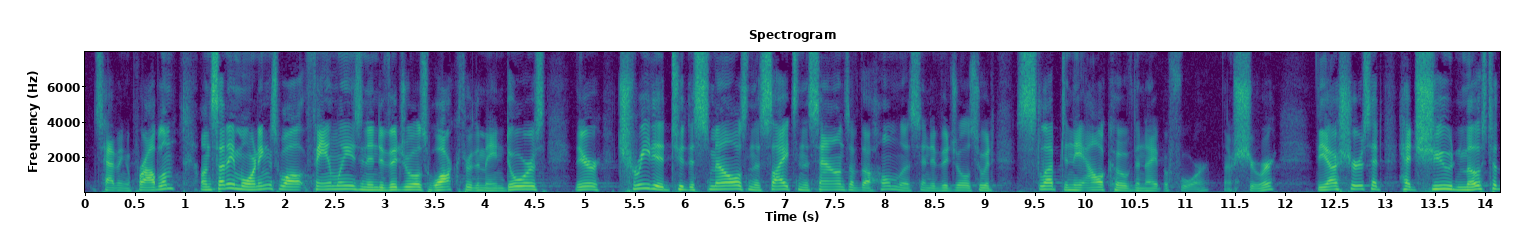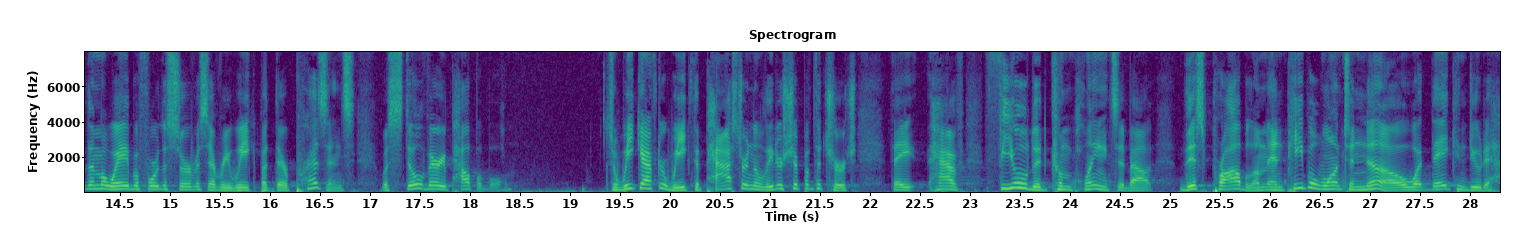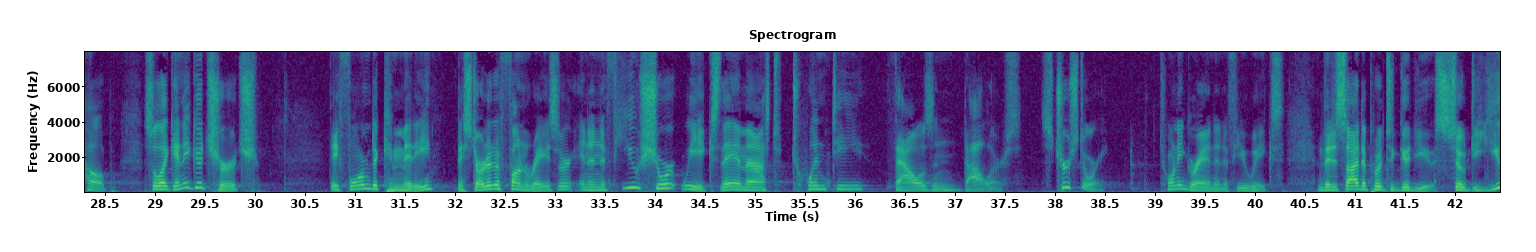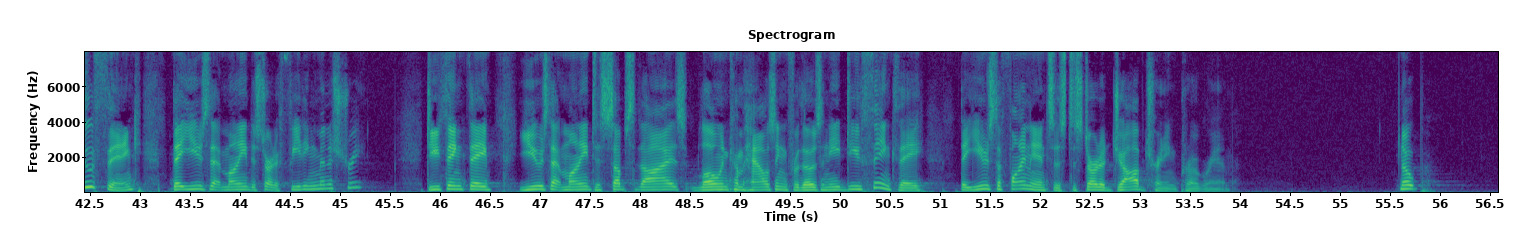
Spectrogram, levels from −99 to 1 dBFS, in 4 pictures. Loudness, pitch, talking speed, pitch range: -28 LUFS, 165 Hz, 190 wpm, 140-190 Hz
